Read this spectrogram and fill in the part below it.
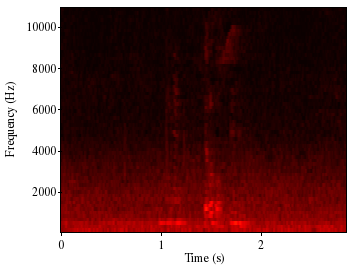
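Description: A girl laughs softly close by.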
